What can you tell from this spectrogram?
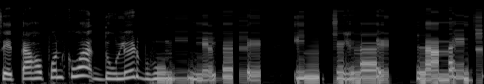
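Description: Speech, and from 1.58 s to 4.84 s it collapses into robotic sound from repeated short buffers: the voice becomes a rigid metallic buzz at about 93.8 Hz that only loosely tracks the words, with most of that stretch being repeated material. The likely cause is audio arriving too slowly, so the player loops a fragment of roughly 10.7 ms while real audio is dropped. A waveform shows identical cycles repeating across most of that span; a spectrogram shows flat, evenly spaced harmonics on a 93.8 Hz grid.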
